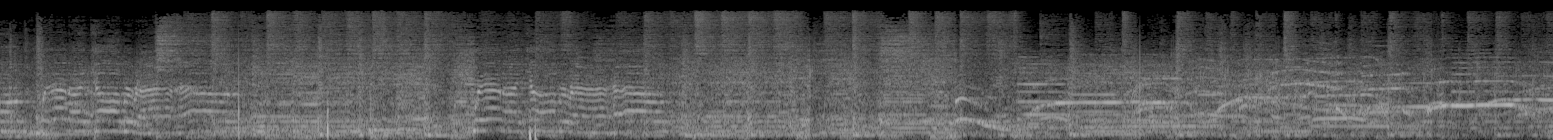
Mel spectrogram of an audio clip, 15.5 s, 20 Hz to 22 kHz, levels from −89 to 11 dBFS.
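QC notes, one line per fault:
2.39–2.41 s, 3.28–3.30 s, 5.30–5.38 s and 11.40–11.42 s, loud pop: a voltage pulse, likely from a switch, plug contact or static, enters the signal path and peaks about 20 dB over the programme. Each is heard as a sharp single pop, doubled at 5.30 s, with the sound continuing underneath.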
